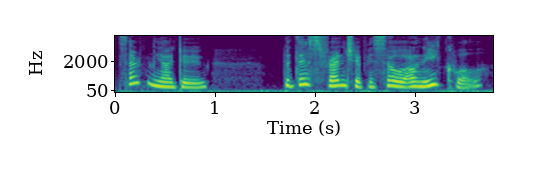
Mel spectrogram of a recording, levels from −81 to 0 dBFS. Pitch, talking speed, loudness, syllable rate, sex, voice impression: 235 Hz, 125 wpm, -15 LUFS, 4.9 syllables/s, female, feminine, slightly adult-like, slightly fluent, slightly calm, friendly, reassuring, slightly kind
